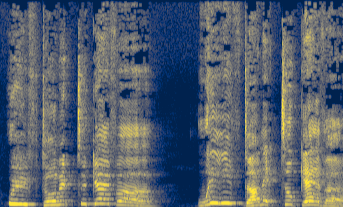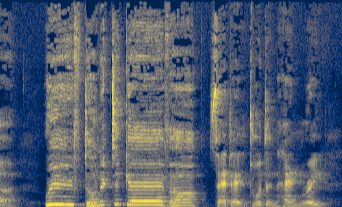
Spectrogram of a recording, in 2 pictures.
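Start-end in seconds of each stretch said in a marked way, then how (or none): 0.1-6.8 loud, high victory cry; triumphant. A narrator's reading. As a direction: crow it out, louder and higher. Engines cheer their shared success.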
